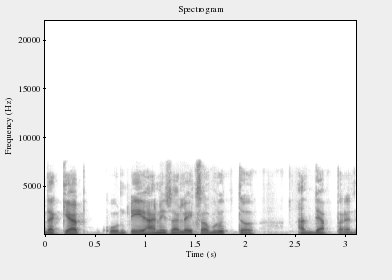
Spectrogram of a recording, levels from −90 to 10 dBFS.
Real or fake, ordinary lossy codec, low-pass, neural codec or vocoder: fake; none; none; codec, 16 kHz, 2 kbps, X-Codec, HuBERT features, trained on LibriSpeech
